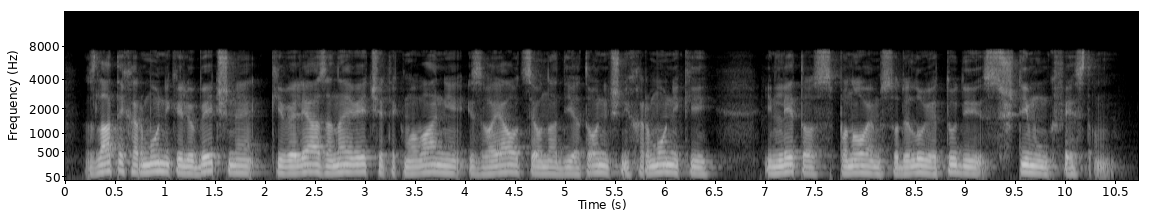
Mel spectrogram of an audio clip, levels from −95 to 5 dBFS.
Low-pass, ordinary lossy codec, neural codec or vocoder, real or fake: 7.2 kHz; none; none; real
